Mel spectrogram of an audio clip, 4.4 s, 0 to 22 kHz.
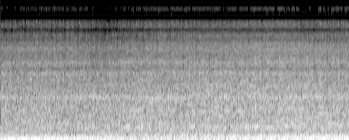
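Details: Ford F250 7.3 Powerstroke diesel at idle after a crank-no-start fix (two starters, a solenoid and a new injector drive module), engine light on: deep, steady rumble with even beat, no misses or knocks; running smoothly.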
